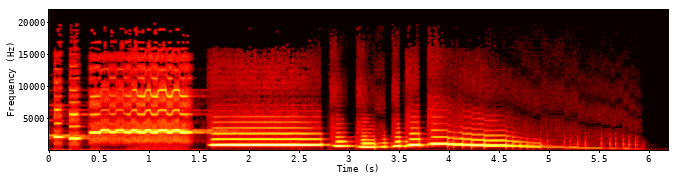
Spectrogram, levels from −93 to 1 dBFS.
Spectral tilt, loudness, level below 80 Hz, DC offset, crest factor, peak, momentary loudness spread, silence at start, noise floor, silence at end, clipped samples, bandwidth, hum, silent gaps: 3.5 dB/octave; -11 LUFS; -64 dBFS; under 0.1%; 12 dB; -2 dBFS; 13 LU; 0.05 s; -52 dBFS; 1.25 s; under 0.1%; 15 kHz; none; none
